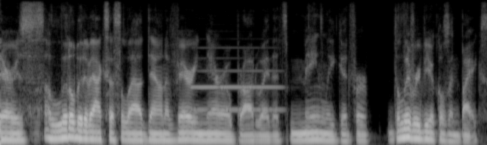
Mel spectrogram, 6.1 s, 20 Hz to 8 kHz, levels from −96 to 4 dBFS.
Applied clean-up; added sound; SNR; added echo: none; Wind instrument, woodwind instrument; 19 dB; none.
